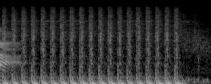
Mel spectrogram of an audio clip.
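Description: Machine-gun burst sound effect: rapid, evenly spaced shots lasting nearly two seconds, cutting off just before the end.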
